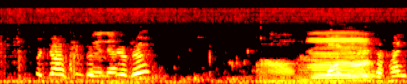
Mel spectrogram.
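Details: Smuggled cow from across the Indian border on a Padma river char: human speech at first, then a rising, drawn-out moo over a steady low hum.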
